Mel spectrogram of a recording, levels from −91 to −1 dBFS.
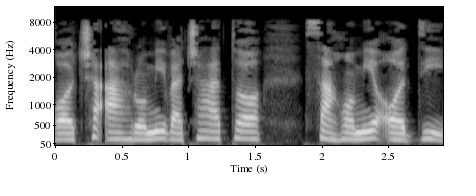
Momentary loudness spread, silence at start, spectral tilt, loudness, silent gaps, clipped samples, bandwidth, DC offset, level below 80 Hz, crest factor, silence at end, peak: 5 LU; 0 s; -5 dB/octave; -20 LUFS; none; under 0.1%; 8.8 kHz; under 0.1%; -58 dBFS; 18 dB; 0 s; -2 dBFS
